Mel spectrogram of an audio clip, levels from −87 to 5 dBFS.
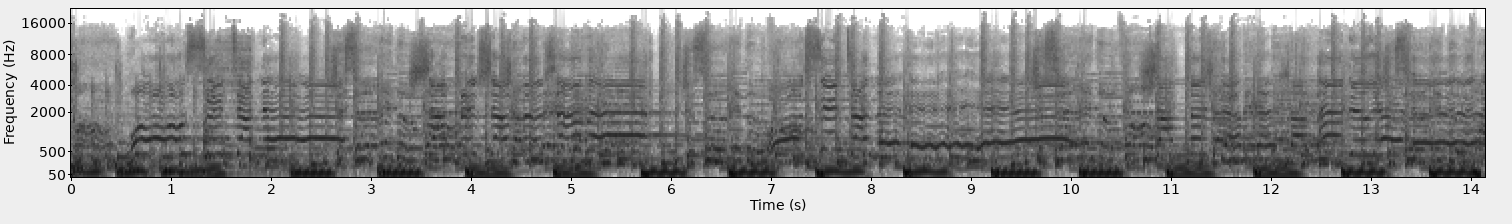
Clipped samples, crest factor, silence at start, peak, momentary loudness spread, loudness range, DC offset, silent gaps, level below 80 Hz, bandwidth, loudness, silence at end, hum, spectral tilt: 0.3%; 10 dB; 0 s; 0 dBFS; 3 LU; 1 LU; under 0.1%; none; -16 dBFS; 18.5 kHz; -10 LUFS; 0 s; none; -4.5 dB/octave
